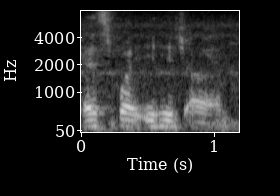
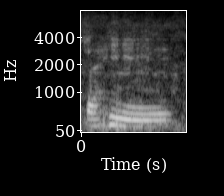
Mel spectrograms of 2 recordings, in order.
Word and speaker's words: Syahr: So, saya melayukan jadi SYAHR. Ada Ro. Jadi Syah. Itulah. Tapi dikenali dengan nama doktor, panggilan Doktor Syah. Ya, betul. Doktor Syah. So sebab ejaan macam tu, ramailah yang panggil saya Syahir.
